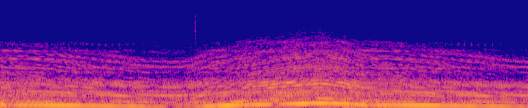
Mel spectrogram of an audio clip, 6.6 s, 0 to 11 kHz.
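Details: 2012 Fiat 500: a thin whine over the engine note rises and falls with revs, intermittent and worse when damp, continuing after a belt replacement; no change with HVAC, lights or steering; the battery light came on, alternator suspected.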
